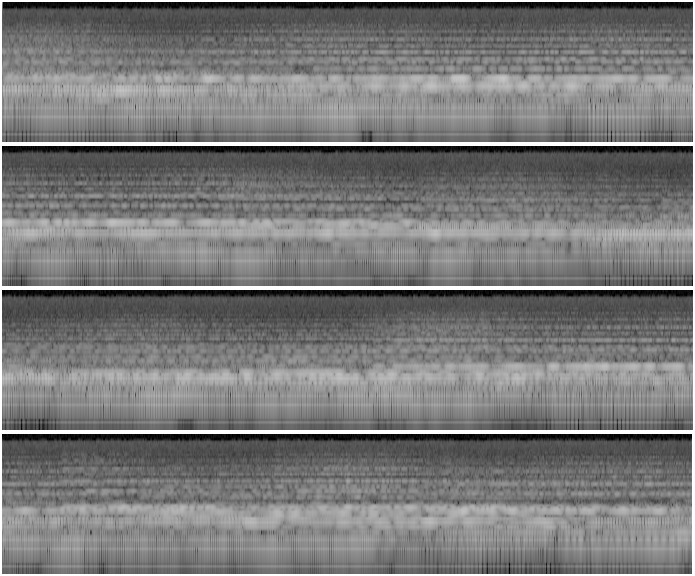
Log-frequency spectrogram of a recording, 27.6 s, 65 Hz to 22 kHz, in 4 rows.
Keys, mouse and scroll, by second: 0.3 click, 0.8 Tab, 1.1 a, 1.5 e, 2.2 s, 4.2-4.7 scroll up 1, 4.7 click, 4.8 g, 5.7 click, 5.9 g, 6.6 click, 6.7 g, 7.4 ctrl+z, 7.6 ctrl+z, 7.9 ctrl+z, 8.2 ctrl+scroll up 1, 8.5 ctrl+z, 9.0 e, 9.3 s, 11.0 g, 11.7 ctrl+z, 12.0 ctrl+z, 13.0 click, 13.9 e, 14.2 s, 15.7 click, 15.9 g, 16.6 click, 16.8 g, 17.6 click, 17.8 g, 19.4-22.0 typing, 19.8 click, 21.5 click, 22.6 ctrl+b, 23.2 r, 23.7 g, 24.2 click, 24.4 b, 24.7 g, 25.2 ctrl+b, 26.8 click, 27.0-27.6 typing.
